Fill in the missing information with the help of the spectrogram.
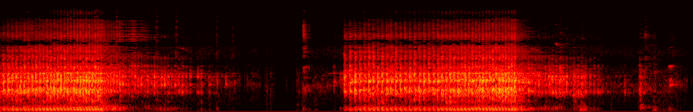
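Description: Tractor diesel engine revved hard twice, each burst about two seconds long with a quick rise and a fading tail, while the trolley's hydraulic tipper is raised to unload its heap of manure.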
